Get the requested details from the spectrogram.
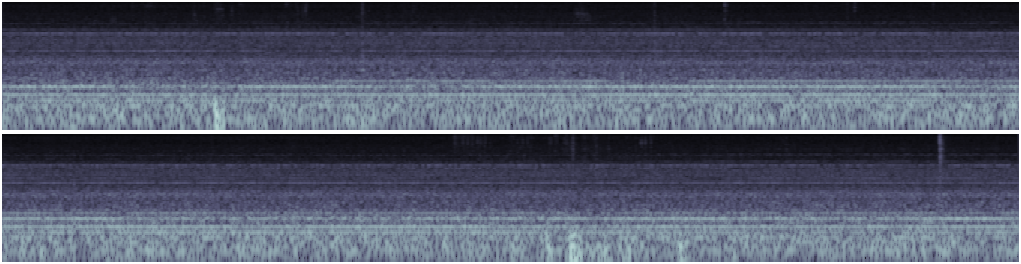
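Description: Aircraft wheels rumble over the taxiway.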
